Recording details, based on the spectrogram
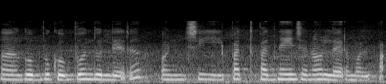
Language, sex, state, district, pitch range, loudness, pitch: Tulu, female, Karnataka, Dakshina Kannada, 220-235 Hz, -15 LUFS, 225 Hz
